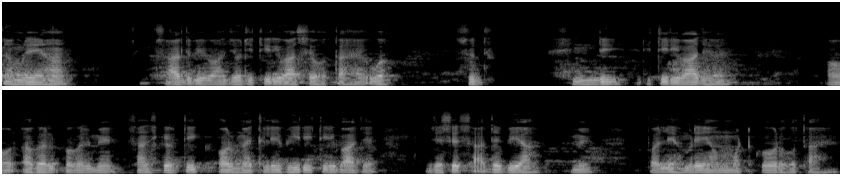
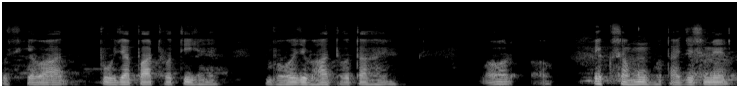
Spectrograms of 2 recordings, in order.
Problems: background sounds at intervals, continuous background conversations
